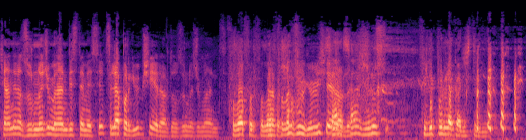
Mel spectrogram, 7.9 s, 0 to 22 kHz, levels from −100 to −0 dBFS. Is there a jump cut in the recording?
no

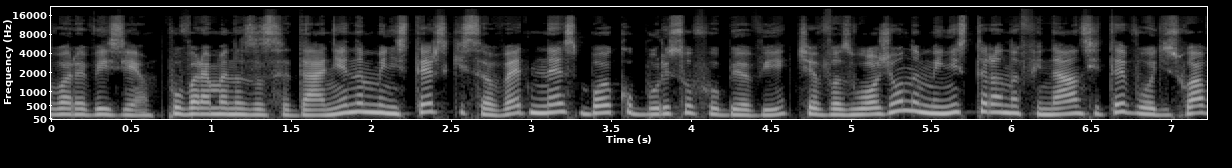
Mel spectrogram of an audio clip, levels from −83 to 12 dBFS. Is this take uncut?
yes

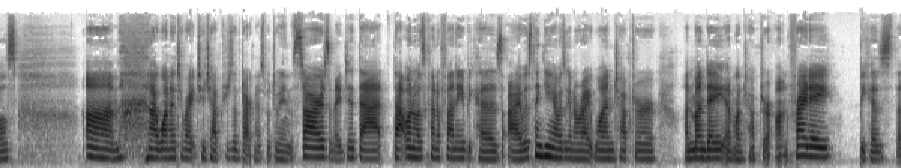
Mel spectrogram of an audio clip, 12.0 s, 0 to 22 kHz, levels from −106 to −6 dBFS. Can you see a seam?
no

